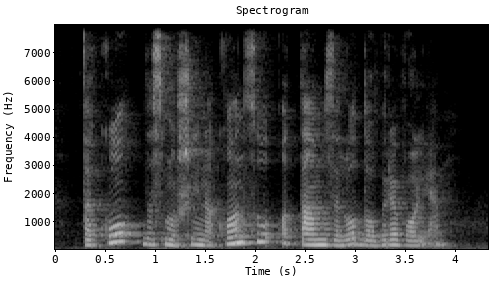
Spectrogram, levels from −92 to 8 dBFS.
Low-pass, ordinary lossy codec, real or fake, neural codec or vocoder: none; none; real; none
